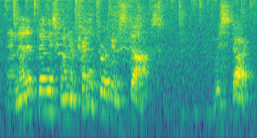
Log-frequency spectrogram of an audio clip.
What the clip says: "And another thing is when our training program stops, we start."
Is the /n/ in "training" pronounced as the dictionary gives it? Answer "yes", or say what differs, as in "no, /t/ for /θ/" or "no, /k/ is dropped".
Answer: no, /n/ is dropped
